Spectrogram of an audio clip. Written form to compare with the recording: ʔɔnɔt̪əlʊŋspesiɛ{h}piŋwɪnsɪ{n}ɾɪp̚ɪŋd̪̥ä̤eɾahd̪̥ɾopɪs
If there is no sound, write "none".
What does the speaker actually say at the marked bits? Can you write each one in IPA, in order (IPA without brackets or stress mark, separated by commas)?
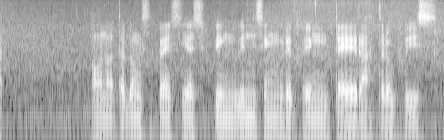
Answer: s, ŋ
